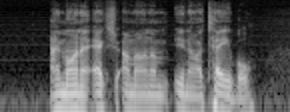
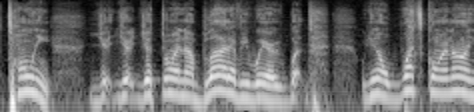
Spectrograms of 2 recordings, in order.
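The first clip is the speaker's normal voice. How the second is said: freaking out; 8 semitones higher than usual. Retold or imitated. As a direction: retell the friend's panic, pitched up and pushed. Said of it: "he's, he's freaking out".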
